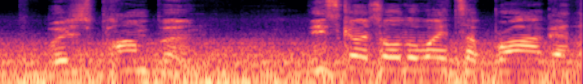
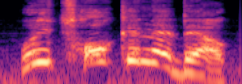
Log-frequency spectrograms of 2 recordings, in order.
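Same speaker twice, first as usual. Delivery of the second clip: incredulous; 9 semitones higher, faster than usual. Real, not acted. Reacting to the fire warning.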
